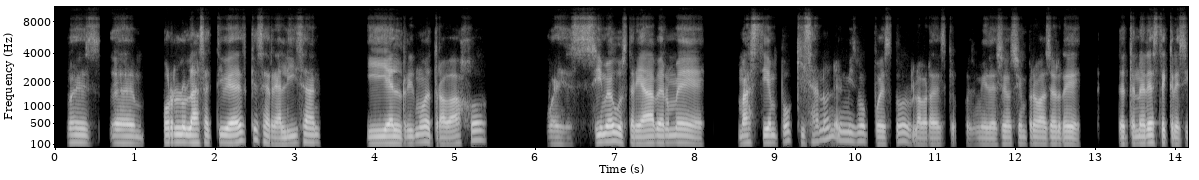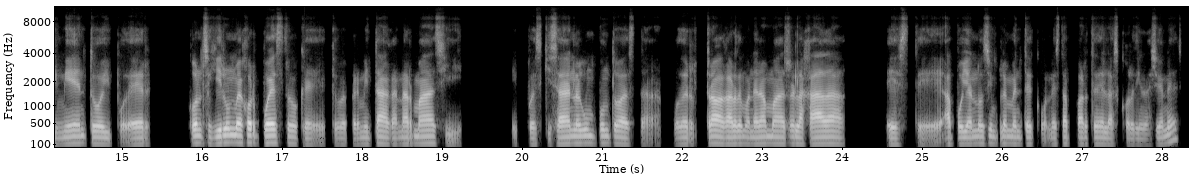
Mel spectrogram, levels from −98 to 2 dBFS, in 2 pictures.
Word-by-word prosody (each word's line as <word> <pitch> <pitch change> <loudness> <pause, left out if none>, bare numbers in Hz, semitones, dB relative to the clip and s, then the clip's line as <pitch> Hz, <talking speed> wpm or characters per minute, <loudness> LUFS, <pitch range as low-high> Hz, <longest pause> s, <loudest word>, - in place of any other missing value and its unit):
Pues, 130 -3 -2
eh, 120 -1 +3 0.3
por 130 0 +3
lo 135 0 +6
las 130 0 +5
actividades 130 +3 +5
que 185 - -6
se 135 -7 -1
realizan 120 +5 0 0.6
y 115 +1 +2
el 115 -1 +6
ritmo 115 +5 -1
de 140 - +3
trabajo, 125 +12 0 0.7
pues, 110 -2 -8
sí 130 - -2
me 145 +1 +6
gustaría 120 -5 +4
verme 125 -3 +2 0.4
más 125 +1 0
tiempo, 125 +5 -1
quizá 130 +3 -6
no 180 +5 -5
en - - -6
el - - -4
mismo 150 -2 -4
puesto, 115 +7 -2
la 105 - -2
verdad 105 0 0
es 100 - -10
que, - - -13
pues, 95 - -14
mi 105 0 -6
deseo 100 +2 -1
siempre 110 +1 -4
va 110 - +3
a - - -1
ser 110 +1 0
de 110 -3 +2 0.5
de - - +1
tener 115 +1 +1
este 125 0 +3
crecimiento 110 +2 -1
y 105 - -5
poder 105 +1 -2 0.5
conseguir 120 0 +1
un 130 - +3
mejor 125 0 +4
puesto 120 -2 +3
que 100 -1 -7
que - - -10
me 100 0 -5
permita 105 +2 0
ganar 105 +1 -1
más, 115 0 +1
y - - -12 0.7
y, - - -13
pues, 100 -1 -6
quizá 110 +3 +2
en 115 +1 +2
algún 120 0 0
punto 115 -1 -1
hasta 100 -1 -5 0.2
poder 105 +1 -4
trabajar 110 -2 +5
de 110 - 0
manera 110 0 0
más 110 -1 0
relajada, 110 0 +3 0.5
este, 430 - -6
apoyando 110 +1 -1
simplemente 110 -2 -4
con - - -11
esta 110 +2 -3
parte 105 +1 -3
de 105 - -1
las 100 -2 -4
coordinaciones. 105 - -6
115 Hz, 165 wpm, -23 LUFS, 110-125 Hz, 0.7 s, lo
